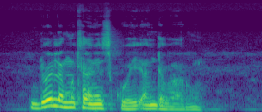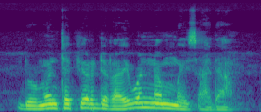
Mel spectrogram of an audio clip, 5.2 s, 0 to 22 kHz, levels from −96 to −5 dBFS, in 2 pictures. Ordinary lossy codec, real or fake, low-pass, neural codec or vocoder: none; real; 19.8 kHz; none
